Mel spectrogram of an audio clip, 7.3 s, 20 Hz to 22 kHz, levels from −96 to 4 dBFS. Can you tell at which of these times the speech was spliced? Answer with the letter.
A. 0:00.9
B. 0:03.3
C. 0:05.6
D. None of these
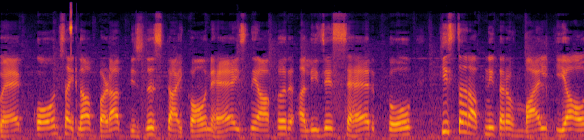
A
